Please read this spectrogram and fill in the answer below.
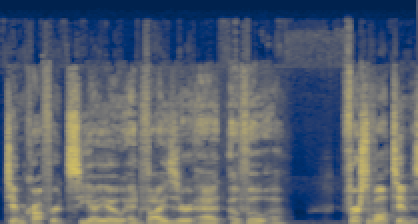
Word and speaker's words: Avoa: So today we have Tim Crawford, CIO Advisor at Avoa.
